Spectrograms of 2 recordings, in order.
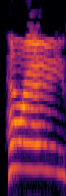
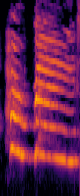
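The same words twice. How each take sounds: First: Loud cheer, less high; group cheer. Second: High, loud squeal; excited cheer. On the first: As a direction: cheer along with friends. Walter and others cheering. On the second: Isabel cheers the yes, high loud squeal. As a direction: cheer at the top of her voice. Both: Acted.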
